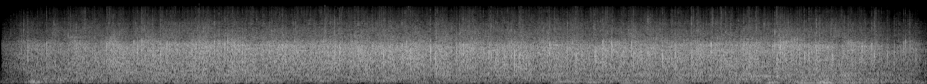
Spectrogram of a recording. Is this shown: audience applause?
yes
